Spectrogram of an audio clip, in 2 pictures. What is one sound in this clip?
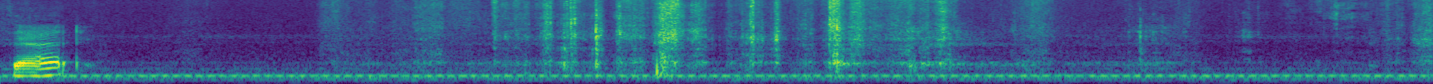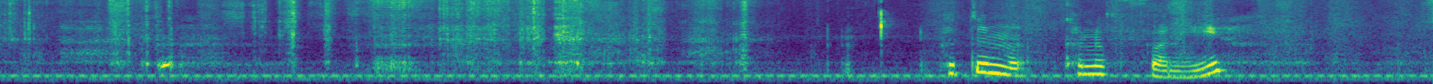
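A small pet squeaks in short, high bursts.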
